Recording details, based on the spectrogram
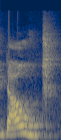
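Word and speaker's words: doubt: anyway বা হচ্ছে how ever দুইটারই মিনিং হচ্ছে এরকম আসে যাই হোক টাইপের তারপরে আনডাউটেডলি বা নো ডাউট মানে কি বানানটা লিখি ডাউট উচ্চারণ কি ডাউট এরকম হয় ডাউট বি এর উচ্চারণটা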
